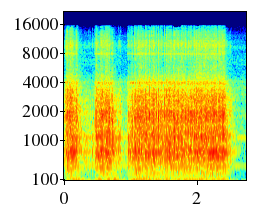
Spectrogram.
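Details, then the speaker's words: Stock Arrma Kraton 4S RC truck with stock motor and stock ESC. At steady throttle the high motor whine keeps cutting out and back in, then quits. Owner unsure whether motor or ESC; later confirmed as a faulty ESC causing the stutter. "you can see it's still got kind of got this weird stutter [Applause] i'm keeping the throttle in the same spot but it's doing doing that that's showing really what it's doing see"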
